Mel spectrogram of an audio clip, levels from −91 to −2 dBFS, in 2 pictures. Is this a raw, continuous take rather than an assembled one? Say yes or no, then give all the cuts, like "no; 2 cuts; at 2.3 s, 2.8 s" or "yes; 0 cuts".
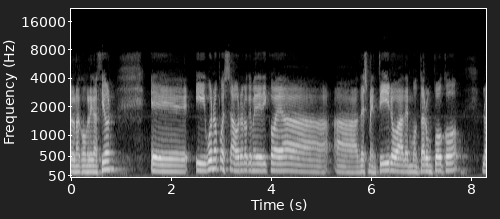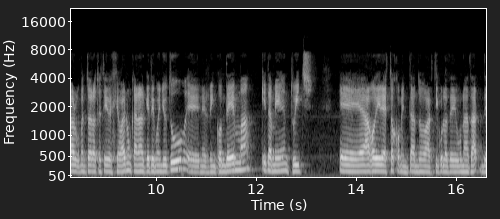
yes; 0 cuts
